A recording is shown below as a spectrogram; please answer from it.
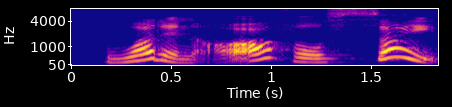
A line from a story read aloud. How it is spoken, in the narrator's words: exclaimed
